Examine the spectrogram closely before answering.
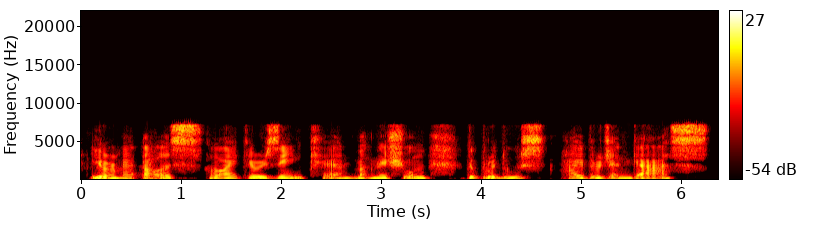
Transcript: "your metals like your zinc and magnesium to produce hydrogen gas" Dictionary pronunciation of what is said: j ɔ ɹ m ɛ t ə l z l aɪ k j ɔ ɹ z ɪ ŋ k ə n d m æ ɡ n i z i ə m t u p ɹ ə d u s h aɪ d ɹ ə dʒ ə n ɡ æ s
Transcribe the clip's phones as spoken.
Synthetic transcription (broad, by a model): j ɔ ɹ m ɛ t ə l s l aɪ k j ɔ ɹ z ɪ ŋ k ə n d m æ ɡ n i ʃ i m t u p ɹ ə d u s h aɪ d ɹ ə dʒ ə n ɡ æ s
